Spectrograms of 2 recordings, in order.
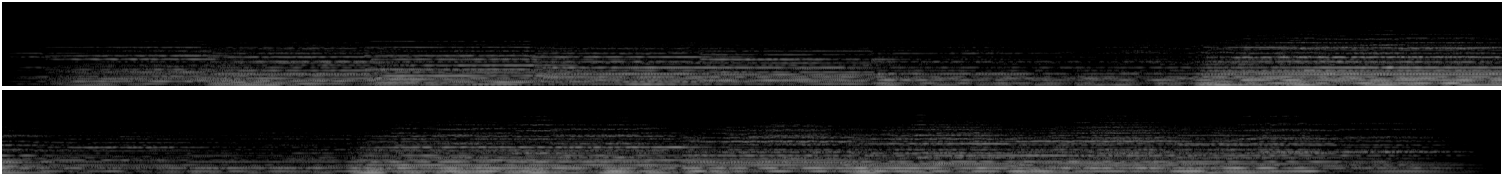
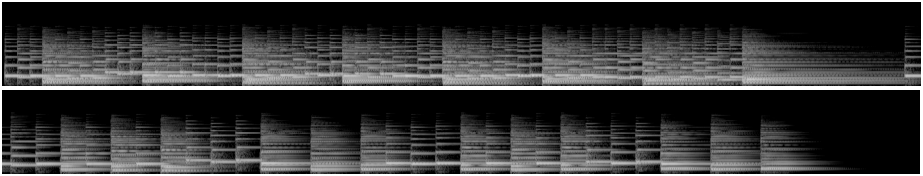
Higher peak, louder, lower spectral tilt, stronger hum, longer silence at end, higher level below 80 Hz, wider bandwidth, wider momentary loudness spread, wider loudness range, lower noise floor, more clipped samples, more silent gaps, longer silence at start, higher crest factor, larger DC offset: second, -24 dBFS vs -6 dBFS; second, -40 LUFS vs -21 LUFS; about the same, -7.5 dB/octave vs -7 dB/octave; neither; second, 0.25 s vs 1.1 s; first, -50 dBFS vs -62 dBFS; first, 9.4 kHz vs 7.4 kHz; first, 13 LU vs 7 LU; first, 8 LU vs 4 LU; second, -63 dBFS vs -78 dBFS; neither; neither; about the same, 0.15 s vs 0.05 s; about the same, 16 dB vs 16 dB; neither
